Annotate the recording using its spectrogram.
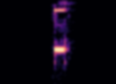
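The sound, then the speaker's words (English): A single short electronic beep, clear and moderately loud, sounding alone against silence for a fraction of a second, signaling a test-taker to begin speaking. “Please begin speaking after the beep.”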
